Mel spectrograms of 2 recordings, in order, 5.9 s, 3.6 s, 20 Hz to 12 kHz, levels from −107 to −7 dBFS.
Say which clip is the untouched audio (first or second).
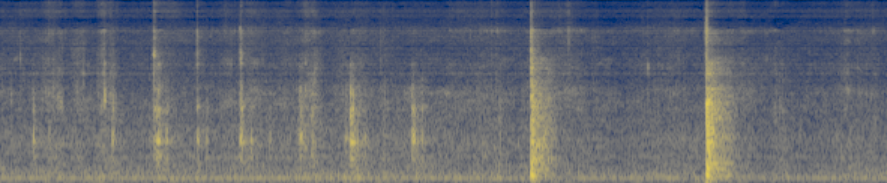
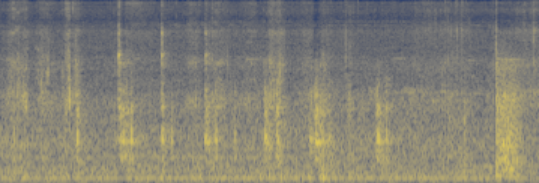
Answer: second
